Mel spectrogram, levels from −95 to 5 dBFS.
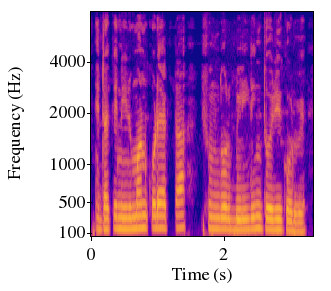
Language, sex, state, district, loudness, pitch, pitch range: Bengali, male, West Bengal, Cooch Behar, -16 LUFS, 150 Hz, 140-160 Hz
